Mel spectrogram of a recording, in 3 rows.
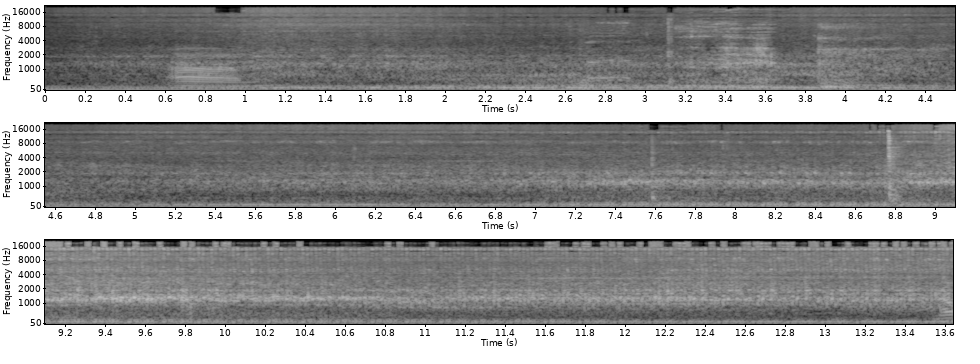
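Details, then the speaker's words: Powerstroke diesel F350 dually long bed, first start after installing SPE Motorsports fuel filtration kit replacing stock filters; smooth even low diesel rumble at steady idle, no knocks, ticks or misses, no leaks or check engine lights; normal idle. "I'm going to let it run for a little bit longer um just to make sure that uh I have no leaks 100% And that the truck is not throwing any check engine lights or or sounding weird"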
